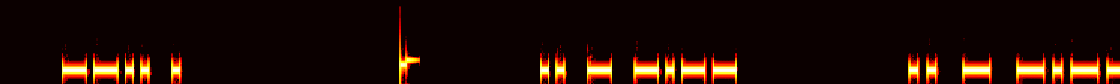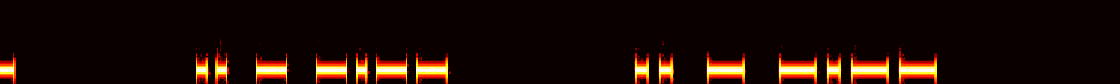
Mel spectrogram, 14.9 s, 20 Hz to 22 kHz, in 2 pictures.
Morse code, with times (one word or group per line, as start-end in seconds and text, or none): 0.4-1.2 ZE
3.6-4.9 ITY
6.1-7.6 ITY
8.8-10.4 ITY
11.7-13.7 ITY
